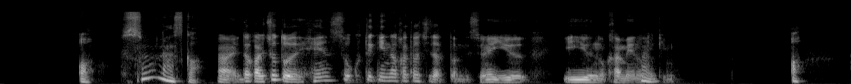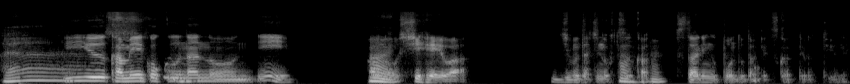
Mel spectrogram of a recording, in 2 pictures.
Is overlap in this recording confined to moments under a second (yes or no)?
no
